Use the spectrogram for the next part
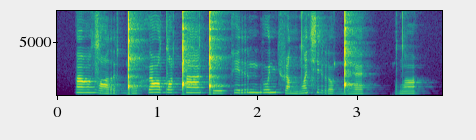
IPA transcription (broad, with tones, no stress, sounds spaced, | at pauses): ãː˦ zˤ ɛː˨ r ɡ͡ǃ o˧ h ɯː˦ dˤ ɯ˦˨ ǃ ãː˦ ǃ uː˧ k i˦ r m b uː˦ nʲ f i˨ nʲ dˤ ẽ˦ sʲ r o˧ ɡ͡ǃ ɛ˧ | dˤ ẽ˧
